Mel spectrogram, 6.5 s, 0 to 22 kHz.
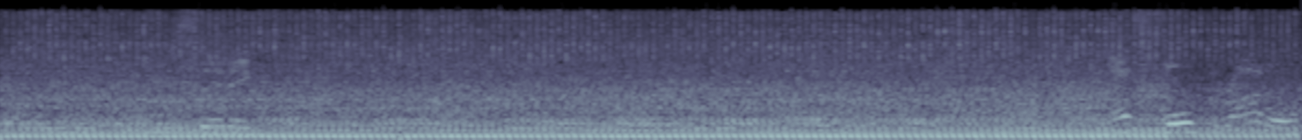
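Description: A Yard Machines 179cc snowblower engine, a curbside find, roars at full throttle in a loud, steady, unbroken drone with a rough mechanical chatter that holds even throughout.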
